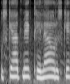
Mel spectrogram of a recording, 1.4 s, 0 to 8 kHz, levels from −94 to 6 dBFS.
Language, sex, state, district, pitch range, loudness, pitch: Hindi, female, Bihar, Gaya, 245-280 Hz, -12 LUFS, 275 Hz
